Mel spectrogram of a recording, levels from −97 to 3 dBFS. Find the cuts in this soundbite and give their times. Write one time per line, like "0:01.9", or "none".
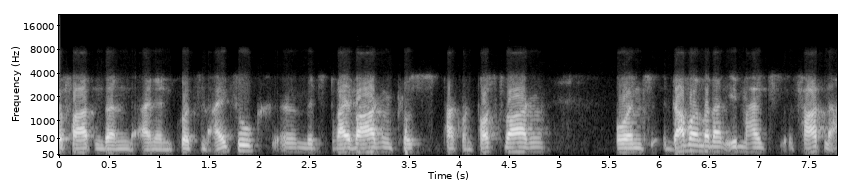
none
